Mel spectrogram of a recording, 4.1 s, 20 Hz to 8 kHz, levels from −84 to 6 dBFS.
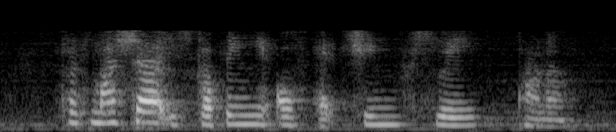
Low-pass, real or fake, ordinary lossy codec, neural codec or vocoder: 7.2 kHz; fake; AAC, 16 kbps; codec, 32 kHz, 1.9 kbps, SNAC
